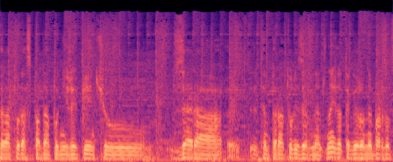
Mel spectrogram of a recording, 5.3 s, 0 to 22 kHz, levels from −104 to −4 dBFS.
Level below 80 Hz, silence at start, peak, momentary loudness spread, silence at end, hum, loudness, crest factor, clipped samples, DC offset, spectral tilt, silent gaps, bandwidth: -38 dBFS; 0 s; -4 dBFS; 7 LU; 0 s; none; -21 LUFS; 16 dB; under 0.1%; under 0.1%; -6 dB/octave; none; 17 kHz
